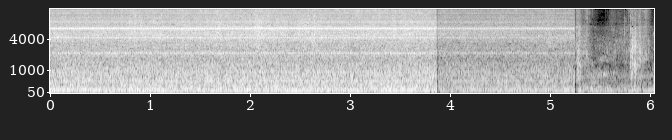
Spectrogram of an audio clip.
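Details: Automatic water booster pump that stopped starting, capacitor tested fine (7.6 µF of 8 µF 450 V); smooth steady motor hum with constant high whine, no grinding or stutter; pump runs normally once pressure drops, start seemingly pressure-related.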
